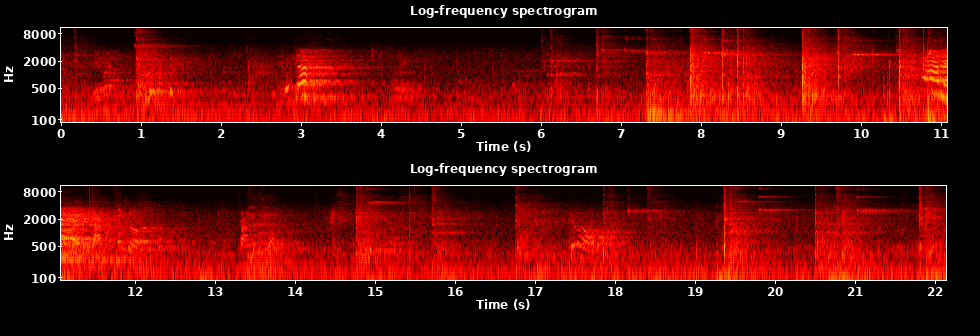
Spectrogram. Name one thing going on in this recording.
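Rackets strike a shuttlecock in a large echoing hall.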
